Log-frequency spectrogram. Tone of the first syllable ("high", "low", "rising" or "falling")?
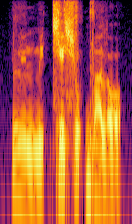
low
